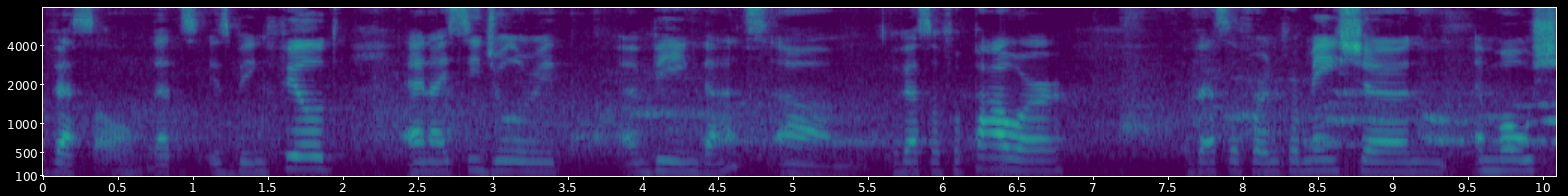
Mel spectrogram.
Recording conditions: busy venue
